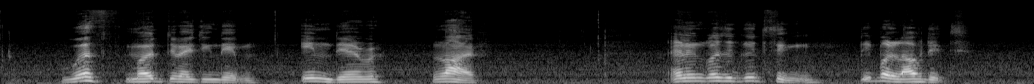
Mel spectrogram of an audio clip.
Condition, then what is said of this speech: Cerebral palsy. There's certain letters I can't properly pronounce, so it comes out flat.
